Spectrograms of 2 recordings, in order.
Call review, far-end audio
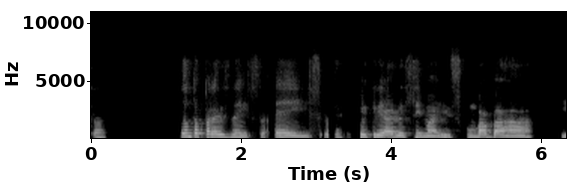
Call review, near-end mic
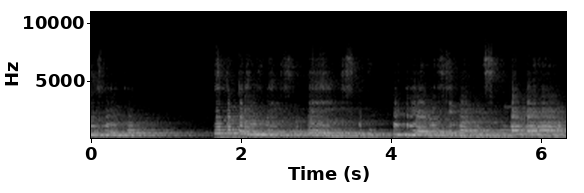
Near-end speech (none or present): none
